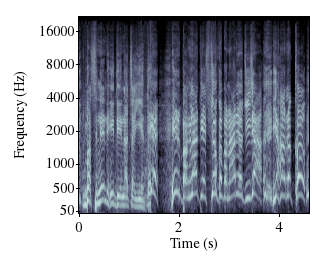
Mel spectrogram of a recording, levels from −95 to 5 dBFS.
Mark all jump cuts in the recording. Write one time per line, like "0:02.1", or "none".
0:01.4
